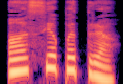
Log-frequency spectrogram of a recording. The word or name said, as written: ಆಸ್ಯಪತ್ರ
